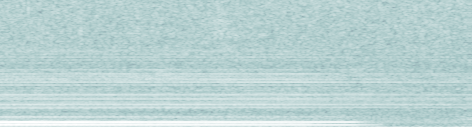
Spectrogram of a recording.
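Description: An electric guitar's last chord ringing on and slowly dying away, fading out near the end: the close of the song.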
